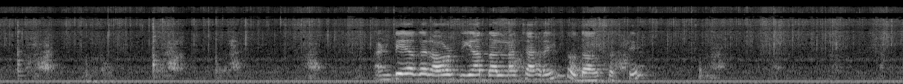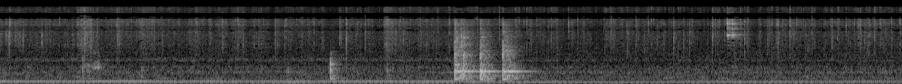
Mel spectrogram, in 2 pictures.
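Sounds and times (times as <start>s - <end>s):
spatula stirring and scraping: 0.0s - 3.8s, 4.9s - 10.6s
rice sizzling in a wok: 0.0s - 18.0s
spatula knocking against pan: 13.6s - 14.4s.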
